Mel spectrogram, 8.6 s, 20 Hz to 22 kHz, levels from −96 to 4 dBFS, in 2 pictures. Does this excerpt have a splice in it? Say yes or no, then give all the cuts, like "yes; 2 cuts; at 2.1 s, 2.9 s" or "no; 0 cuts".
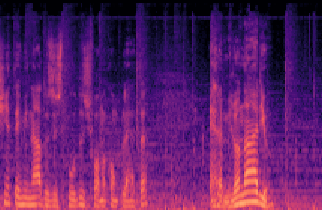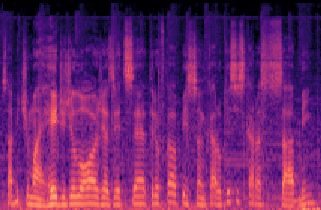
no; 0 cuts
